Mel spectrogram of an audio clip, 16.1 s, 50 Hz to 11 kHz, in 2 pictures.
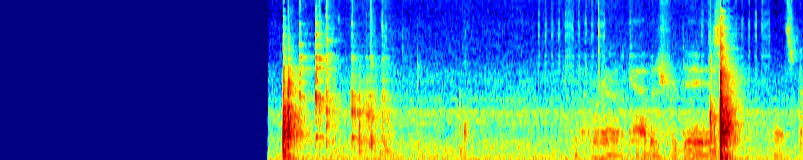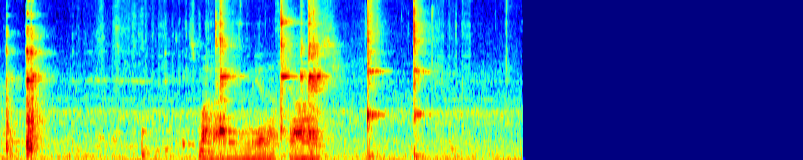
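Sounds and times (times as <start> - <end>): clinks and scraping: 7.3 - 12.7.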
